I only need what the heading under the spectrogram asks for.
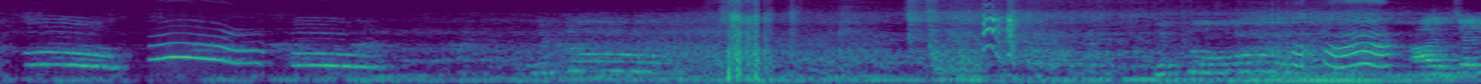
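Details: A green ringneck (rose-ringed) parakeet talks in Urdu and Hindi, chattering short, high, nasal word-like phrases in bursts, with rustling thumps and a few sharp squeaks between them.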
